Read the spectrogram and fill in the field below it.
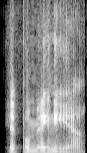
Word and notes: hypomania: American English

